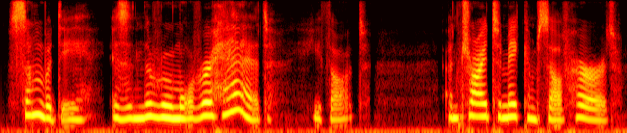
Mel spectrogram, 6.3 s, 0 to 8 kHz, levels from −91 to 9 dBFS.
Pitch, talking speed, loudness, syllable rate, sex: 240 Hz, 135 wpm, -17 LUFS, 4.0 syllables/s, female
